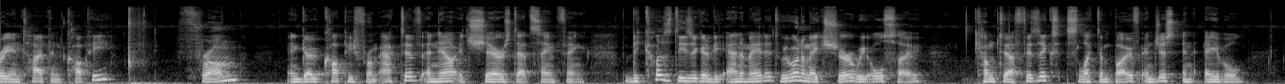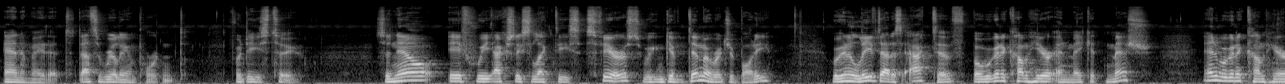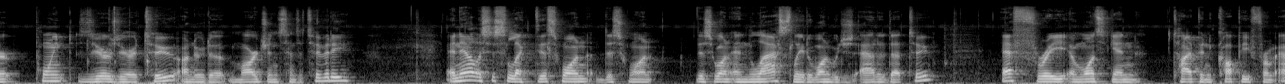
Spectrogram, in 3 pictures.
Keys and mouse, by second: 4.5 click, 4.6-9.3 middle drag, 9.3 click, 9.4-12.7 middle drag, 12.7 click, 12.8-15.9 middle drag, 15.9-17.8 drag, 17.8-19.8 middle drag, 19.8-30.5 drag, 26.7 0, 31.5 shift+click, 32.5-33.9 shift+drag, 35.7 F3.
